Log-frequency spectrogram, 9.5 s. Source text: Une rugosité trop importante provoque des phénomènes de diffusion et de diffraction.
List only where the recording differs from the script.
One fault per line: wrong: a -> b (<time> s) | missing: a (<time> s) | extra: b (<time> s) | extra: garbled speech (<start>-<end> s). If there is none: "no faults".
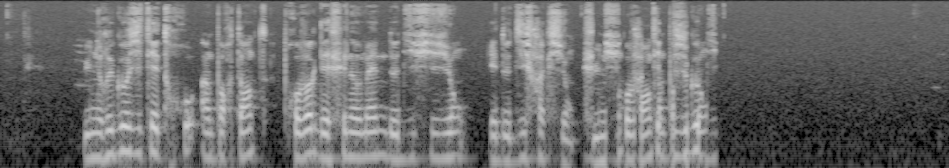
extra: garbled speech (5.8-7.2 s)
